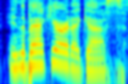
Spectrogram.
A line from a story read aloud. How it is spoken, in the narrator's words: Taylor sighed to himself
